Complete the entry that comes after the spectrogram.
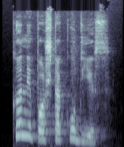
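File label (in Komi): кӧні пошта кудйыс, Komi, female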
